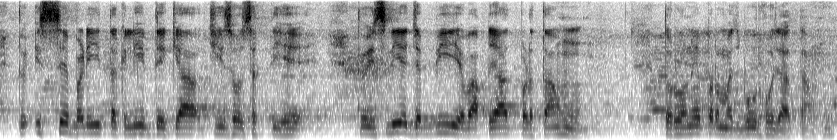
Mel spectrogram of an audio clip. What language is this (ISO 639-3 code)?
urd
